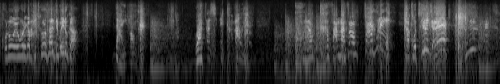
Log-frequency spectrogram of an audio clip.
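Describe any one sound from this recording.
An elderly man speaks tensely, close by.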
